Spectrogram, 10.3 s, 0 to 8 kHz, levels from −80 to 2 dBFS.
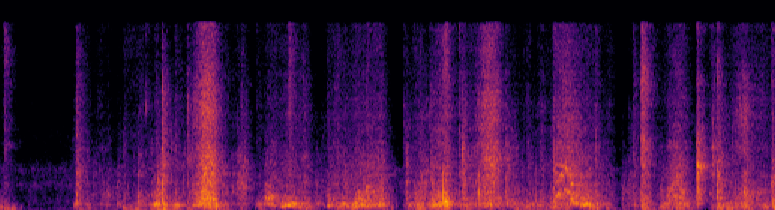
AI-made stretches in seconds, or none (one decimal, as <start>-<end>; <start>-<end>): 0.0-1.9; 3.0-10.3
